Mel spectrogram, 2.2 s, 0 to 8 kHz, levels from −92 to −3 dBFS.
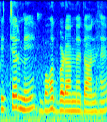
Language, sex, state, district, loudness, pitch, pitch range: Hindi, female, Uttar Pradesh, Budaun, -27 LUFS, 195 Hz, 185-225 Hz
